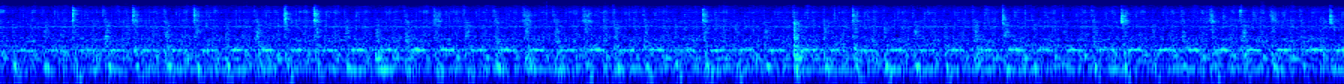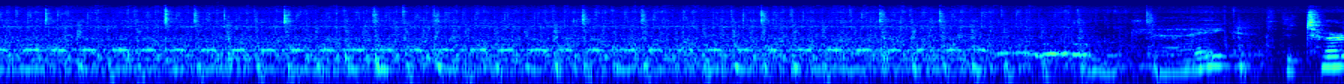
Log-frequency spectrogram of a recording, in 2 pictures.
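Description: A sewing machine stitches a turtle-shaped quilting pattern in a quilt, running in a steady rapid whir of needle strokes for most of the stretch, then slowing and stopping near the end amid handling noises.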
